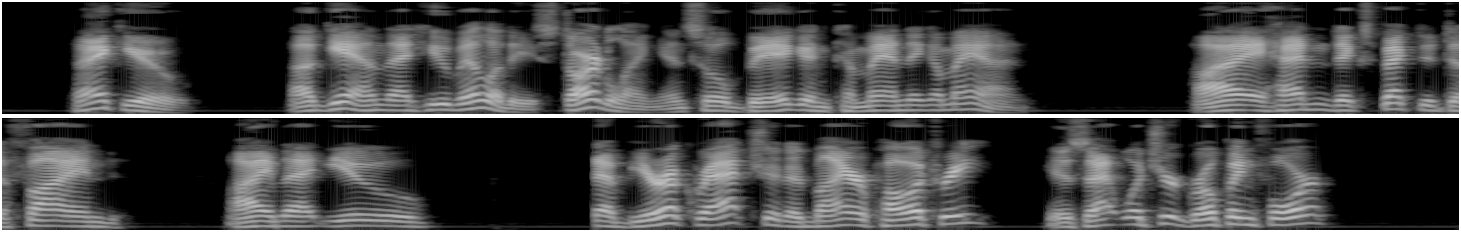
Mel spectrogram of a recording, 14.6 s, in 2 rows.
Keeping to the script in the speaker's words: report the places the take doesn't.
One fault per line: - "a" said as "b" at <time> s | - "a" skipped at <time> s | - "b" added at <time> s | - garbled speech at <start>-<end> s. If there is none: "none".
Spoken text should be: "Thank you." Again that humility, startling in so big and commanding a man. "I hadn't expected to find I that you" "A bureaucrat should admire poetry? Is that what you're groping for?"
none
